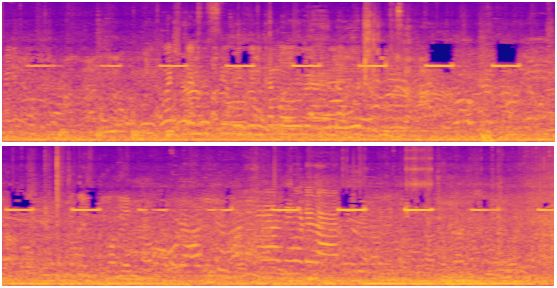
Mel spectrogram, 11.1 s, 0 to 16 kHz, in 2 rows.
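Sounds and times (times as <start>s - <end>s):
reversing alarm beeping: 0.0s - 11.0s.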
